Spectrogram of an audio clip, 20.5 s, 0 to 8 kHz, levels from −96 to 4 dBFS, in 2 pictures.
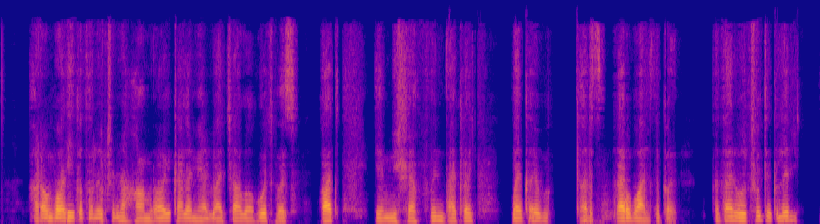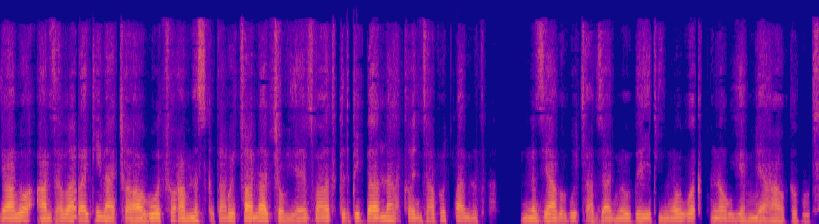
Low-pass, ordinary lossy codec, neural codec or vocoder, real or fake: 7.2 kHz; AAC, 32 kbps; codec, 16 kHz in and 24 kHz out, 0.6 kbps, FireRedTTS-2 codec; fake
